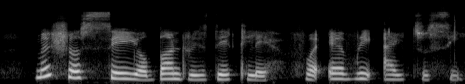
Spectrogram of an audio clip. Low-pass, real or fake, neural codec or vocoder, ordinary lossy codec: 14.4 kHz; real; none; Opus, 24 kbps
